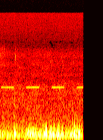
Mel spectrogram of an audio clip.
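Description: A short, high, single-pitched beep repeating about twice a second over a low rumble, cut off suddenly near the end.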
